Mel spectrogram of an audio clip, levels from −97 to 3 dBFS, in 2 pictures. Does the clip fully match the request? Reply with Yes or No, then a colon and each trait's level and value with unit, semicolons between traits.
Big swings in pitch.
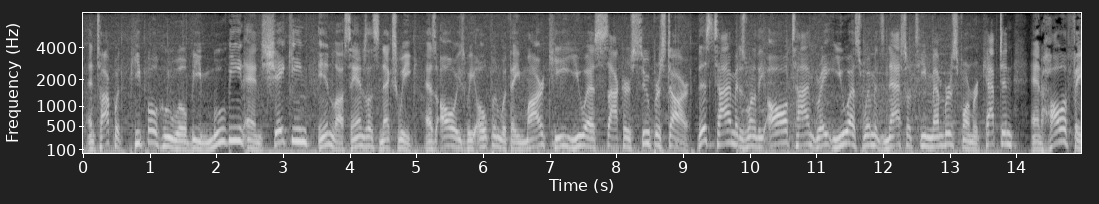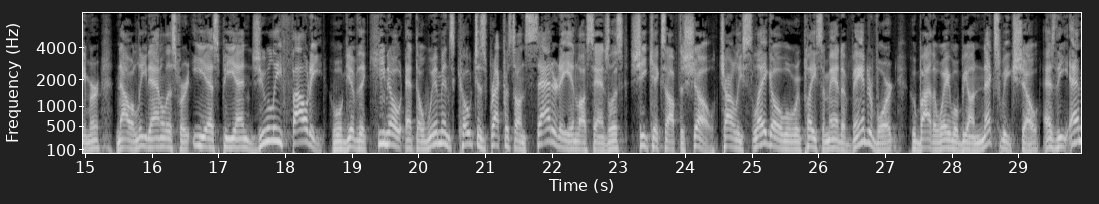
Yes: wide, 6.4 semitones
